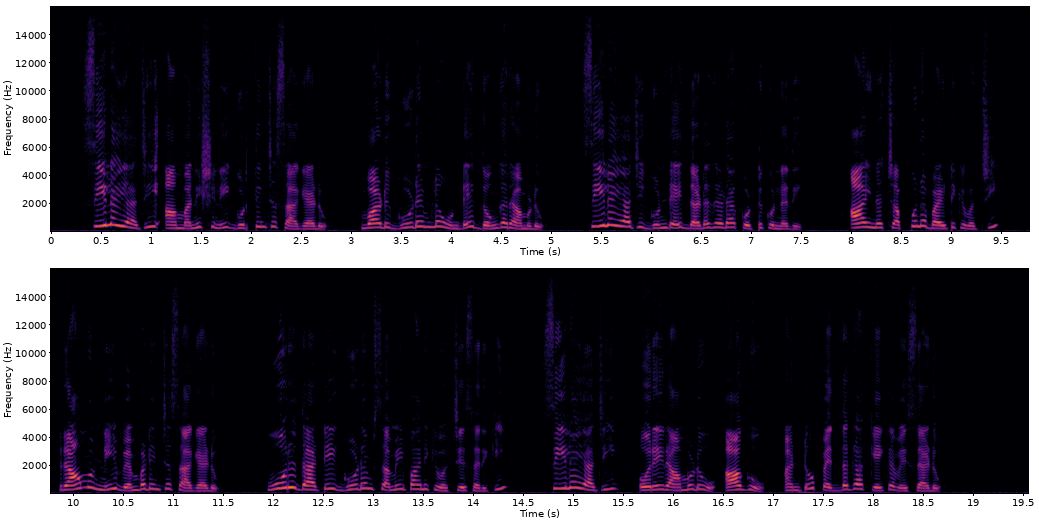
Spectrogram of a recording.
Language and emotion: Telugu, neutral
